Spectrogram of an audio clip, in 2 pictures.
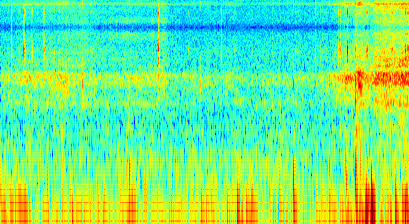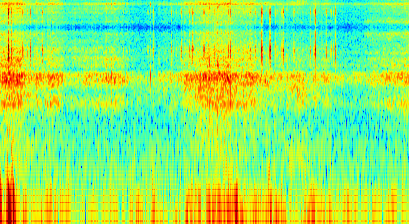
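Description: Skis or board hissing and scraping over snow on a downhill run, with wind rumbling on the head-mounted microphone. The sound swells into louder swishes about four to five seconds in, with the loudest around five seconds, and again around eight seconds, as the rider turns.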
